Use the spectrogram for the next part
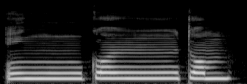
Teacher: کلمت کنتم کاف حروف الاخفاء میں سے ہے اور اخفاء کا معنی ہے چھپا دینا، تو ہم نون ساکن کو چھپاتے ہوئے اور غنہ کے ساتھ یہ حکم کو ادا کریں گے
